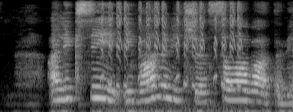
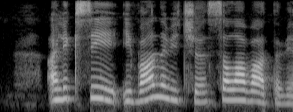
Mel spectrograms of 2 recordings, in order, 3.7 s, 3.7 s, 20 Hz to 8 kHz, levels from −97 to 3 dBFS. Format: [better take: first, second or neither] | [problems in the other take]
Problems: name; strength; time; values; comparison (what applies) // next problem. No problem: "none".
second | background sound (Bird); 8 dB below the speech // room echo; dies away in 0.2 s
